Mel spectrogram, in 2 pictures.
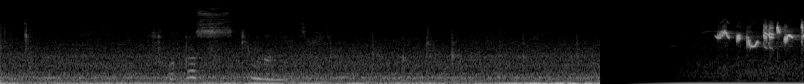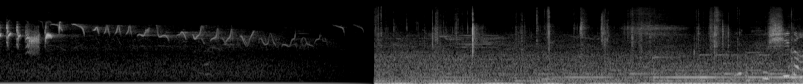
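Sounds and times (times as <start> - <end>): outdoor street ambience: 0.0 - 6.0, 7.7 - 16.0
songbirds chirping in trills: 6.6 - 14.8.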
